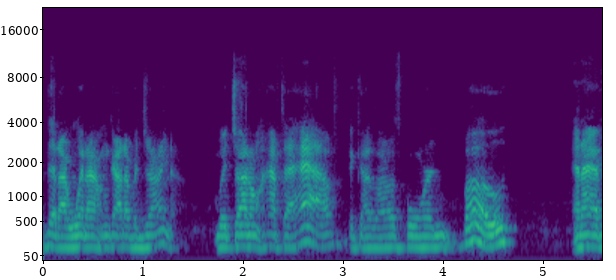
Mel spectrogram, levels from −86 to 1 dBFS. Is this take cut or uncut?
uncut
